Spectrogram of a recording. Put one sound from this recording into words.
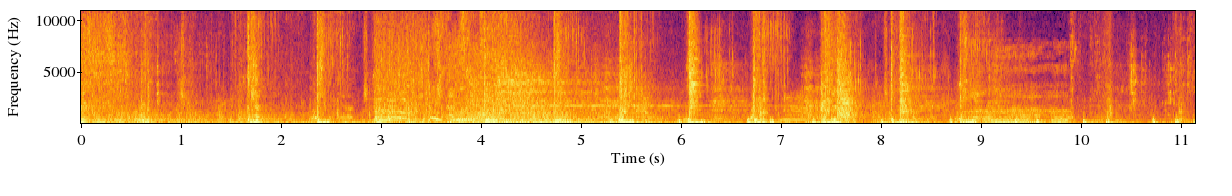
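A wrench strikes a body with heavy thuds.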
